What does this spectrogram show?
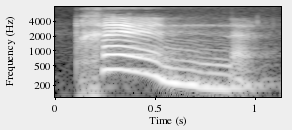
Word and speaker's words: prennent: Prennent, donc ENT. Je ne la prononce pas. Je ne dois pas prononcer ENT. On ne va pas dire prénom, d'accord? Parce que c'est un verbe conjugué à la troisième personne du pluriel.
